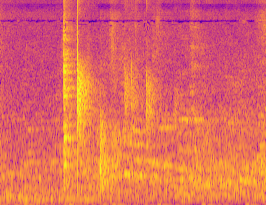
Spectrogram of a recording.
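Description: A Chinese eight-ball shot: the cue tip strikes the cue ball with a sharp click about a second in. About a fifth of a second later comes a second click, the cue ball hitting an object ball, followed by a few fainter ball knocks.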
